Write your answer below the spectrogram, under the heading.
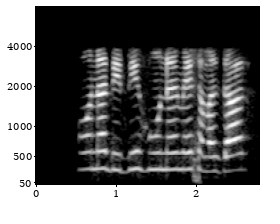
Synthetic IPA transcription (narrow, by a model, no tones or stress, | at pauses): ɦoːnad̪id̪iɦuːnəmẽsɐməd͡ʒd̪aːɾ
